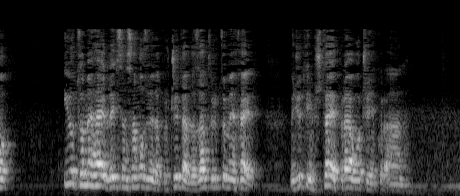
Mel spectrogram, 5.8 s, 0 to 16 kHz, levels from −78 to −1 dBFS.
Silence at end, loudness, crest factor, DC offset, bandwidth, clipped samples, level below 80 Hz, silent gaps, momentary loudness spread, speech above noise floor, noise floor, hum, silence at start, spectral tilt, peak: 0.65 s; -23 LUFS; 18 dB; under 0.1%; 9.6 kHz; under 0.1%; -70 dBFS; none; 14 LU; 37 dB; -59 dBFS; none; 0 s; -4.5 dB/octave; -6 dBFS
